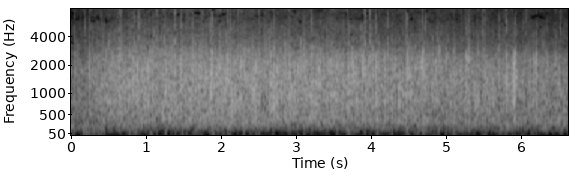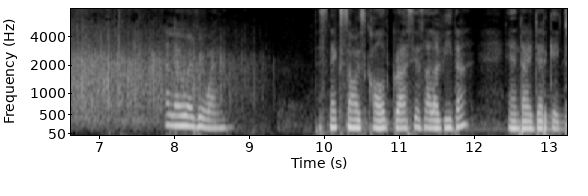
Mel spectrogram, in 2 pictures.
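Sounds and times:
warm welcoming applause: 0.0s - 9.4s
speech: 7.9s - 8.8s, 10.0s - 13.2s.

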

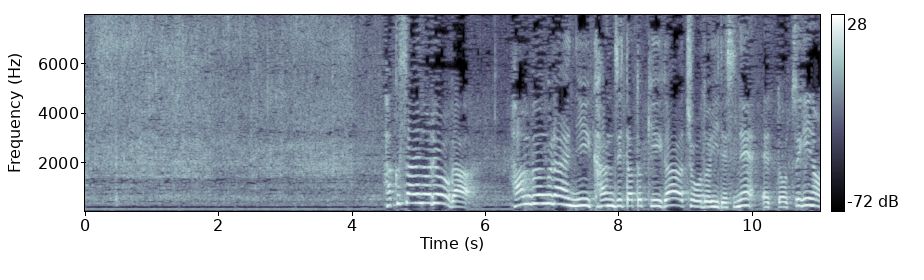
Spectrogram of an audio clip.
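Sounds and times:
konjac stir-frying in a pan: 0.0s - 5.4s
speech: 4.5s - 11.0s.

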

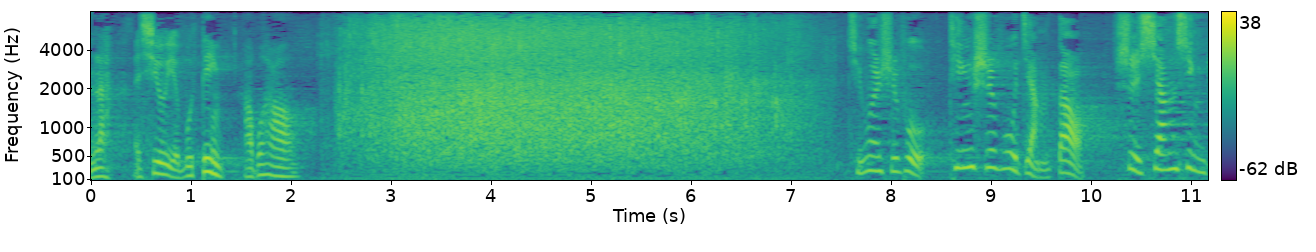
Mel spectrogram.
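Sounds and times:
speech: 0.0s - 2.2s, 7.6s - 11.1s
applause: 2.3s - 7.4s.

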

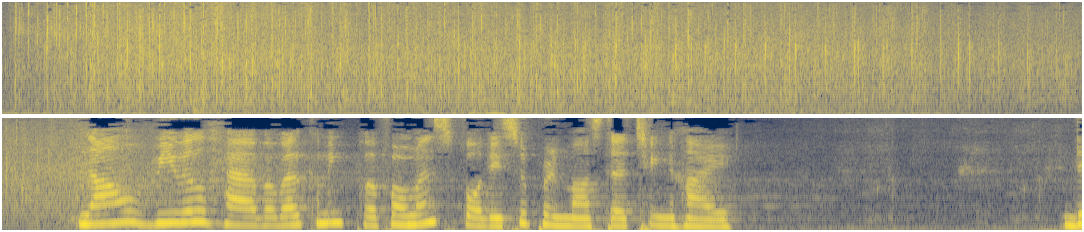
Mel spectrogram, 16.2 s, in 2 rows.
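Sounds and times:
convention hall audience applause: 0.0s - 9.7s
speech: 8.7s - 13.7s.

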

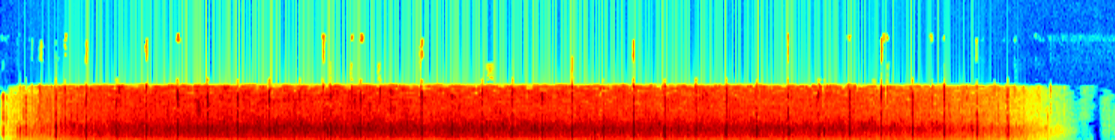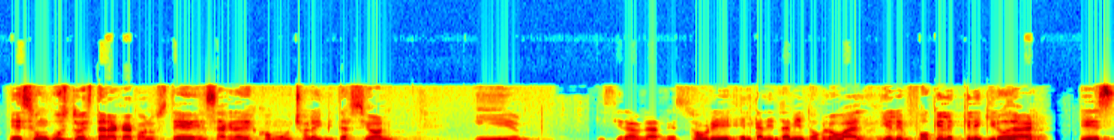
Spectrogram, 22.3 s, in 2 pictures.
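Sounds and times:
audience applause welcoming a speaker: 0.0s - 10.6s
speech: 11.3s - 15.2s, 15.9s - 16.5s, 17.1s - 22.2s.

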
